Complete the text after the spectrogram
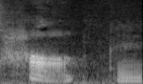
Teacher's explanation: You are actually also employing the muscles of your pharynx. And also, we don't have any voicing or any vibration in the vocal flaps at our larynx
